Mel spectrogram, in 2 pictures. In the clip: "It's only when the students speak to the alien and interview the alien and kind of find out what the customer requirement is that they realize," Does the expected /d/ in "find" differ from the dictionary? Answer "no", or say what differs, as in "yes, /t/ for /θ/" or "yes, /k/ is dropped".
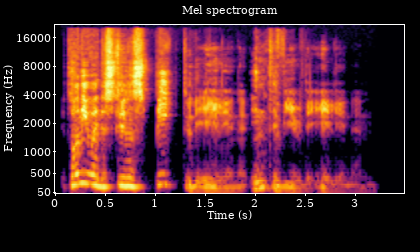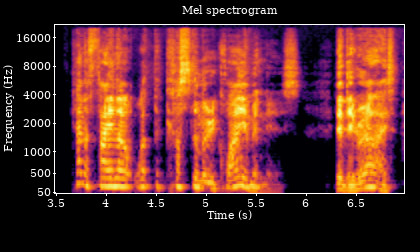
no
